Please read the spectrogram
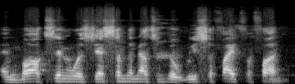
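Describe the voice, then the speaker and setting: A man in his fifties from the Bahamas, a retired boxer calmly telling his story in an interview at a boxing gym. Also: medium pitch, quick pace, a little hiss or hum, poor audio. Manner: relaxed, steady storytelling with frequent "uh". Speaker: retired pro boxer, guest. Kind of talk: casual interview.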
